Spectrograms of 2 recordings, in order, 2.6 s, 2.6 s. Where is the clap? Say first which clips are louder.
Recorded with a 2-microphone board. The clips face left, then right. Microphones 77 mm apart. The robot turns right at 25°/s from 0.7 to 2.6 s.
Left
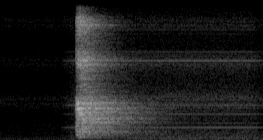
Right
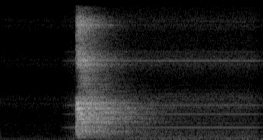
Even; 20° right (ahead or behind), 3.5 m; by 1.1 s 10° right (ahead or behind), 3.5 m.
